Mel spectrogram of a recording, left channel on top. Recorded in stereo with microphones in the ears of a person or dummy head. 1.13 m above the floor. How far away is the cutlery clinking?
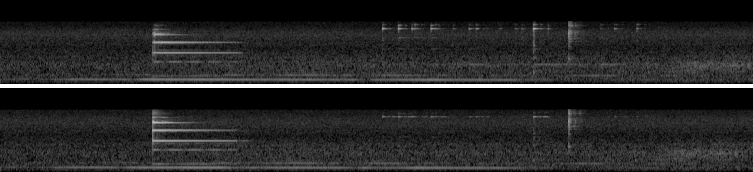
About 0.8 m.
